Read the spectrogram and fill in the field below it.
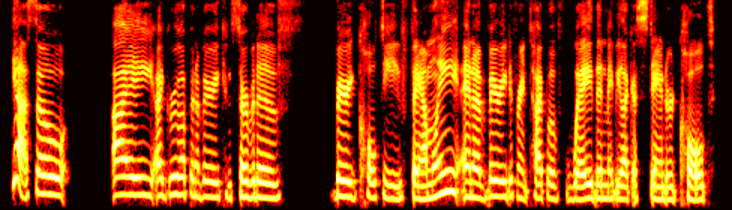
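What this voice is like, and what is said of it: Arkansas Southern twang. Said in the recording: “I actually live in Arkansas ... if you hear that accent come through ... the twang comes out a little extra strong”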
